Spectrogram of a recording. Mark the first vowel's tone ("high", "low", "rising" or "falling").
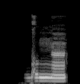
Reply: high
